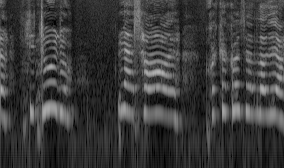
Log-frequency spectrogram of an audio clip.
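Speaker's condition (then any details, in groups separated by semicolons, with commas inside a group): Cerebral palsy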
